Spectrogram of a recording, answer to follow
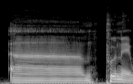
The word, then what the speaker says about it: Pune: So by the time this episode comes out, I will be in India, in GopherCon India, in Pune. Pune, which is how you pronounce it, by the way.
